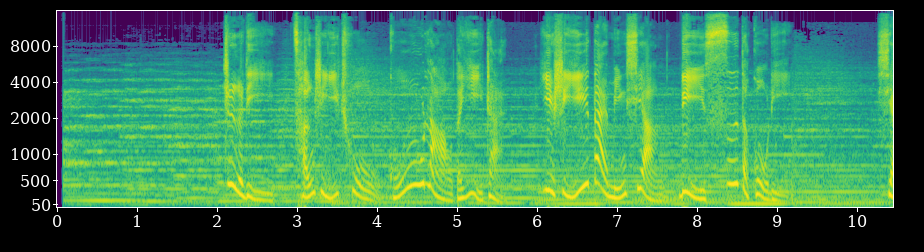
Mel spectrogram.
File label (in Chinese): 女 专题配音 革命根据地 激昂大气; 正气稳重; 沉稳大气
